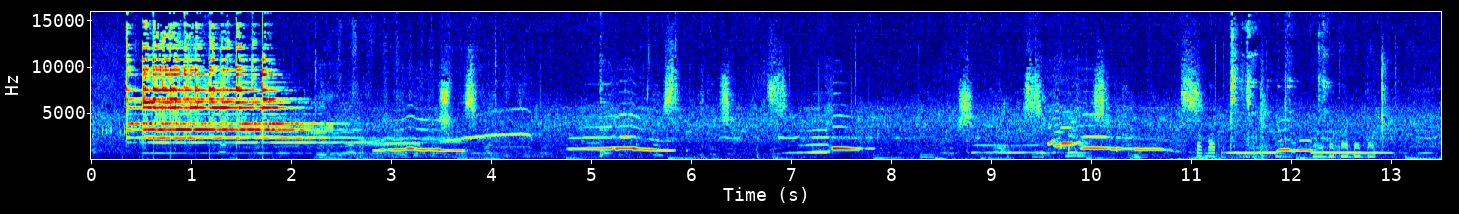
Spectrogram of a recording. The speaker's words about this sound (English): Step through the glass pane into the bathroom mirror where the bootman was playing ever so joyfully all by himself with this bell going ding dong!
